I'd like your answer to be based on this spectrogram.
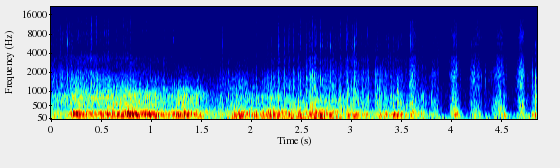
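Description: Both hands scratch and rub fingertips and nails over a soft black foam windscreen covering a white microphone. The result is a dense, rumbling, crackly scrape, heavy in the low end, that thins toward the end into a few quicker, brighter scratching strokes.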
